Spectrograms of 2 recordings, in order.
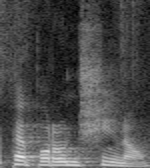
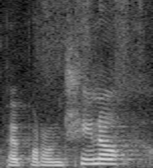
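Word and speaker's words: peperoncino: of some red crushed pepper in italian it's pepperoncino pepperoncino or some red crushed pepper throw that in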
